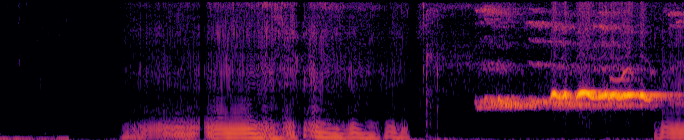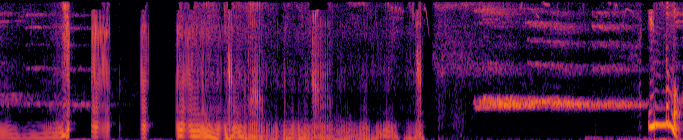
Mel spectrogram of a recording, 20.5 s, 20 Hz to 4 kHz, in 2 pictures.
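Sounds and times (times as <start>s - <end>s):
heavy rumbling snoring: 1.8s - 6.2s, 9.9s - 17.3s
high whistling tone: 7.1s - 11.9s, 17.2s - 20.5s.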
